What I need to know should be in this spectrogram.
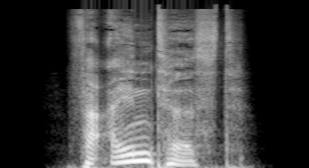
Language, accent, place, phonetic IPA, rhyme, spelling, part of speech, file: German, Germany, Berlin, [fɛɐ̯ˈʔaɪ̯ntəst], -aɪ̯ntəst, vereintest, verb, De-vereintest.ogg
- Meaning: inflection of vereinen: 1. second-person singular preterite 2. second-person singular subjunctive II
